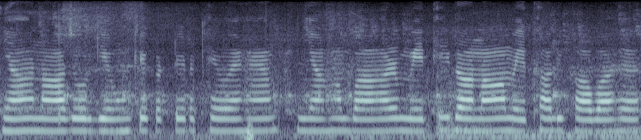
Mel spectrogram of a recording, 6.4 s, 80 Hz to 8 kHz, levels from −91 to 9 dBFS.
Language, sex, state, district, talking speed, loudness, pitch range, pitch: Hindi, female, Rajasthan, Bikaner, 160 wpm, -17 LUFS, 215-220 Hz, 215 Hz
